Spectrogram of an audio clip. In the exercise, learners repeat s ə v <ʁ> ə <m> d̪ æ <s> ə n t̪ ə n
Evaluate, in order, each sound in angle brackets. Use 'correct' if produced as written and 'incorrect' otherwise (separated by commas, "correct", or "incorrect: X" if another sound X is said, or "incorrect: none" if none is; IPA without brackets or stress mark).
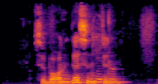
correct, incorrect: n, correct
